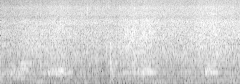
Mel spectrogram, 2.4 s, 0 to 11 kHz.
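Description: Ground beef, 80-20, browning in a little oil in a frying pan, giving a steady close sizzle and hiss with light stirring scrapes throughout.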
